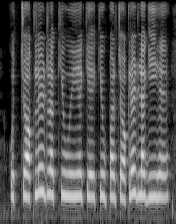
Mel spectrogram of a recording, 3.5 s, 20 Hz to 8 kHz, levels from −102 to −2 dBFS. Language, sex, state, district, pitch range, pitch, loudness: Hindi, female, Chhattisgarh, Raigarh, 275-295 Hz, 280 Hz, -25 LUFS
